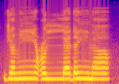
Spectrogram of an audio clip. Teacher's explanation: کلمت جمیعن کے آخری میں عین پہ تنوین پیش ہے، پھر حرف اللام ہے کلمت لدینا، لام حروف الادغام بغیر غنہ میں سے ہے، تو ہم تنوین کو لام میں ملا کے بغیر غنہ سے لیکن تشدید کے ساتھ یہ حکم کو ادا کریں گے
